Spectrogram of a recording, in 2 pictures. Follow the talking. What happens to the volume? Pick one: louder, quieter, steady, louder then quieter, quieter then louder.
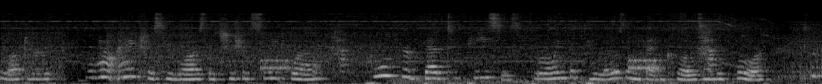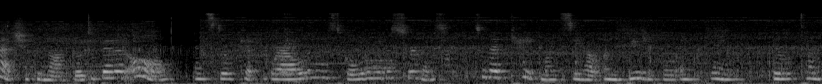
steady.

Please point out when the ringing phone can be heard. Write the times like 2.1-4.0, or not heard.
2.4-3.5, 6.1-7.2, 11.7-12.7.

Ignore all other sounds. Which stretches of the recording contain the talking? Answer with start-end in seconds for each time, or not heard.
0.0-16.4.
